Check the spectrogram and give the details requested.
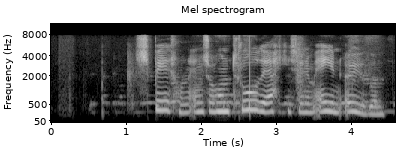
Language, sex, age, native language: Icelandic, female, 12, Icelandic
